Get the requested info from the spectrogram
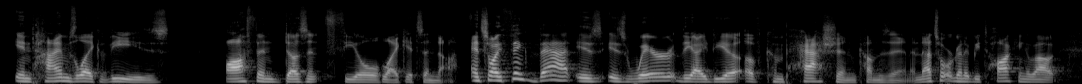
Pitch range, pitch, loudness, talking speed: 120-150 Hz, 135 Hz, -30 LUFS, 185 wpm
